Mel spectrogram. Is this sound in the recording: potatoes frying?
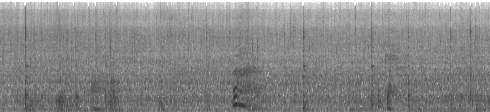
yes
